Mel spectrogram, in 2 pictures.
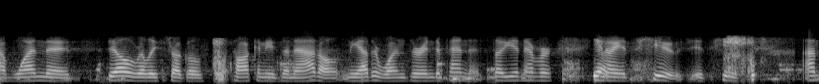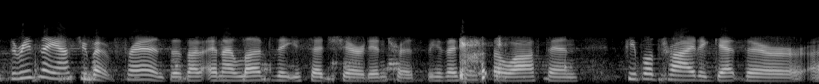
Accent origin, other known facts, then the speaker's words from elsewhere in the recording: Winnipeg, Manitoba, Canada; that's my hometown. That's where I grew up.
